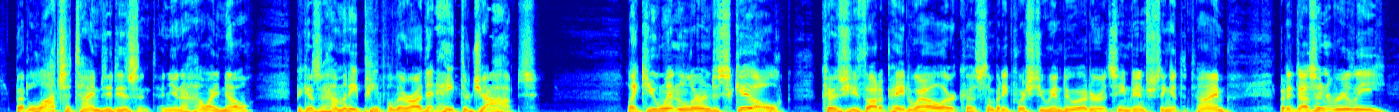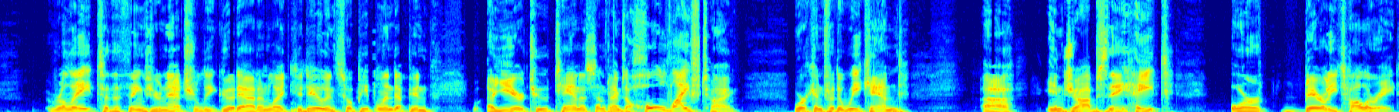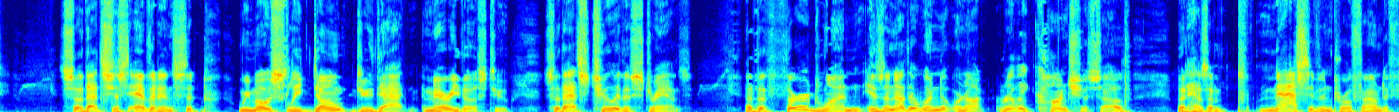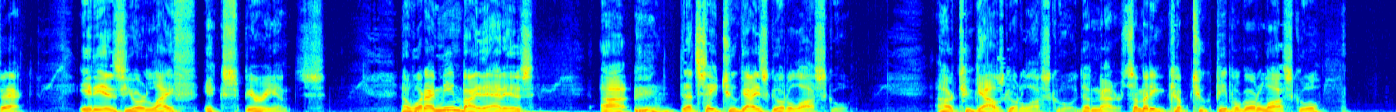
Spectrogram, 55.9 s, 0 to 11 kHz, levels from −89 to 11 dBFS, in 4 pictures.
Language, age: English, 50-69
